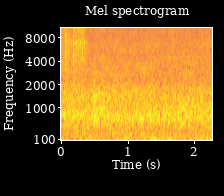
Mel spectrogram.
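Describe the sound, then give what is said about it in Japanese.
A steady, low rumbling wash of road traffic from a nearby main road, constant in level and filling the background with no distinct passing vehicles or voices. “ちょっと幹線道路みたいなところで、ちょっと若干車の音いろいろ入ると思いますが、ご容赦。”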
